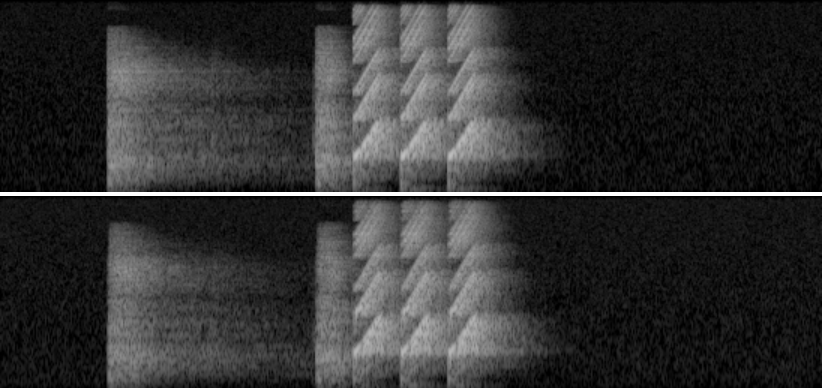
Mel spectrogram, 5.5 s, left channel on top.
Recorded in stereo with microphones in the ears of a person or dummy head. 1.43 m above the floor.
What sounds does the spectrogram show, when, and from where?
0.7 s a gunshot: 60° left (ahead or behind), 1.3 m
2.4 s an alarm: 65° left (ahead or behind), 2 m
